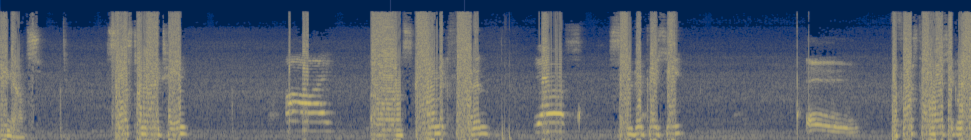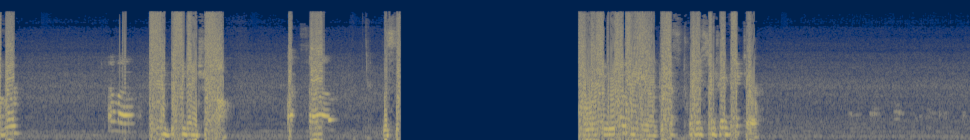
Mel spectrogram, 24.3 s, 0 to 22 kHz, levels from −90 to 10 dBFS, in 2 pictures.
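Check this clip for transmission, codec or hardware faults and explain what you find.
Two faults are present: an integer overflow affecting loud passages throughout, and a complete dropout to silence in the second half.

Integer overflow, throughout: gain pushed levels about 18 dB past full scale, so peaks wrap to the opposite sign, producing violent cracks on loud moments, harsher than clipping.

Audio dropout to silence, 17.13 to 19.36 s: the sound cuts to dead digital silence for 2.23 s with no room tone, likely from lost input while recording continued writing zeros.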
